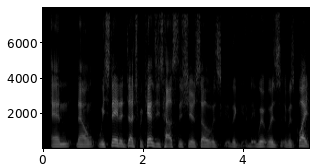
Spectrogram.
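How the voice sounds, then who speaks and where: A man speaks at a medium pitch and moderate pace with a bright, sharp tone. The recording is very clean, with a silent background. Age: 60s. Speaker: investment banker. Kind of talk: interview conversation. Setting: his office.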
